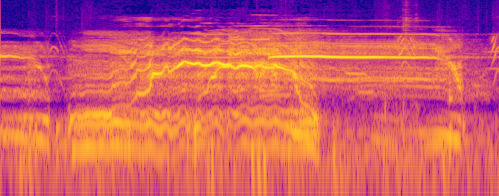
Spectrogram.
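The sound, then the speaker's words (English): An elk bugles in one long, rising call, a high whistling squeal that climbs and holds over a low grunting rumble before breaking off, followed by softer wavering tones; a recording from the National Park Service. “Now, that's actually a recording of an elk from the National Park Service. They only call out like that in the fall.”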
